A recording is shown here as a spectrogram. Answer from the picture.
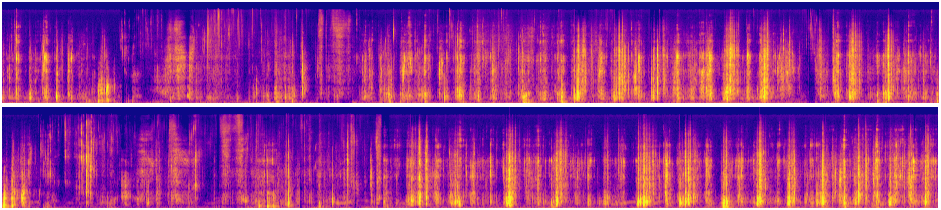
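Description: Close-miked chewing and biting of a glazed grilled chicken drumstick, a dense run of quick crunchy mouth clicks broken by a few short pauses.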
